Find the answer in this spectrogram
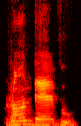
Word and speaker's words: rendezvous: come at five o'clock so the word is ron de vu what is the word ron ron what is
